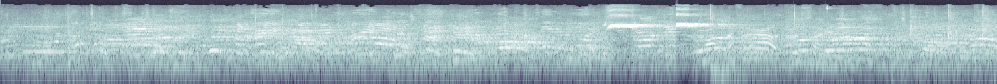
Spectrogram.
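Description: Spectators shout and cheer in a large echoing hall.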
